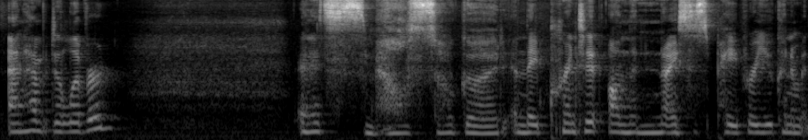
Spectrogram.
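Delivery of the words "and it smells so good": whisper. Real, not acted. Praising the magazine's paper.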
